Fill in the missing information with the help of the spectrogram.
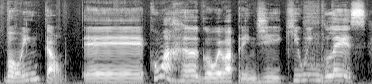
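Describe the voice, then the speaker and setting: A woman's voice: on the low side, expressive, slow pace. A Brazilian woman English teacher co-hosting a podcast, chatting casually and explaining with examples and frequent tag questions.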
